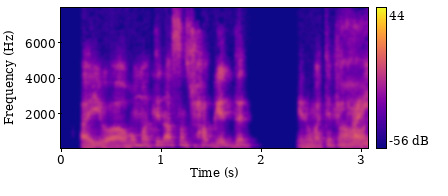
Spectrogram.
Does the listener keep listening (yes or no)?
no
